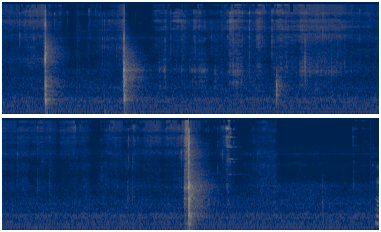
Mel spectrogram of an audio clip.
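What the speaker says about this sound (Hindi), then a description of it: "अब हमने इसे जो भी साइज़ में आपने स्लाइसेस बनाने ना, उस साइज़ में आपने इसको काट लेना है" A knife slices through a chilled, firmed-up potato pizza, giving four sharp cuts with irregular gaps between them, the last and loudest near the end, set against a quiet room hum with no talking.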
